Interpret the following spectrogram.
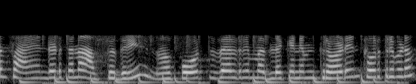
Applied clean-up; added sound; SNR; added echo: none; Drum kit; 11 dB; none.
